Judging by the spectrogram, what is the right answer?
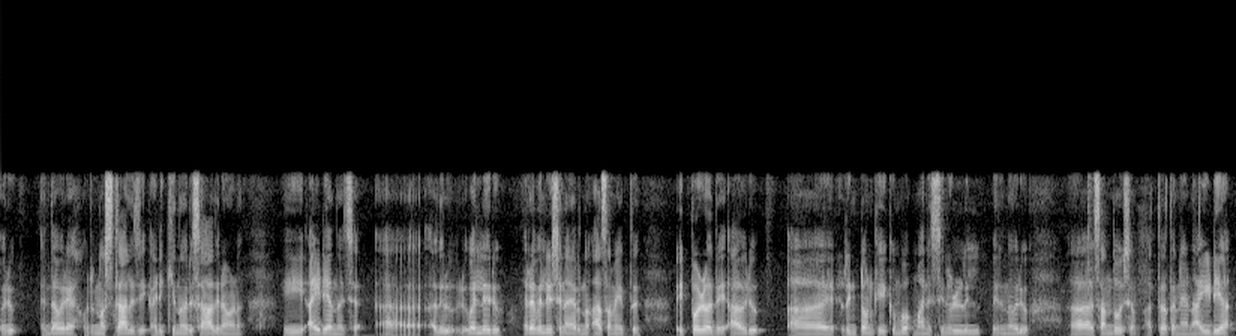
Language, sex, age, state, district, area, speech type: Malayalam, male, 18-30, Kerala, Kasaragod, rural, spontaneous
